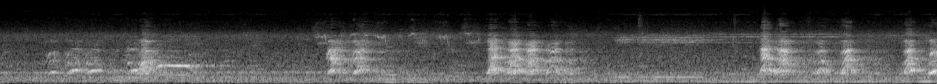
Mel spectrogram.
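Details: German shepherd puppy, described as angry, barking loudly in the street: four sharp, loud bark bursts roughly every two seconds, each with a short yelping tail, over a steady background hum.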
